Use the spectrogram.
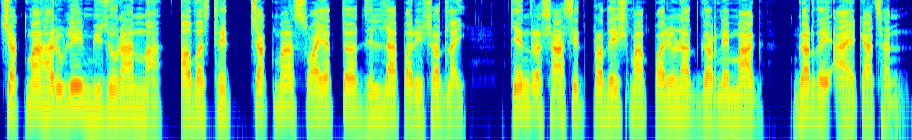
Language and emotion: Nepali, neutral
